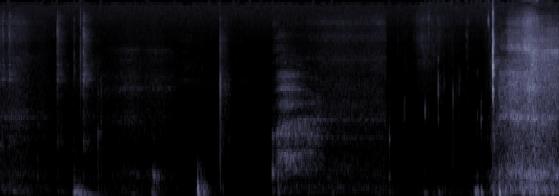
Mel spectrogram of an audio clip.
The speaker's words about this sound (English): Let me just take a little sip here.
